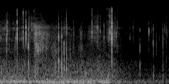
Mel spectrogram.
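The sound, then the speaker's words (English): A protein bar wrapper is torn open: a brief burst of crinkly, crackling plastic noise with a sharp rip near the end, then fading rustles. No one speaks. “Let me get this protein bar out.”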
